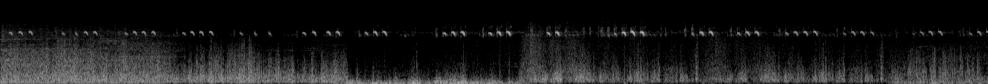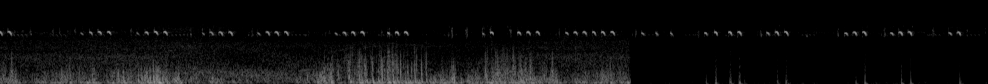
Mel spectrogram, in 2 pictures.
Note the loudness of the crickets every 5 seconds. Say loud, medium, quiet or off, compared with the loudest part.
medium, loud, medium, medium.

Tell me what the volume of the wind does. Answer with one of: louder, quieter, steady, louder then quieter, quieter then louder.
quieter.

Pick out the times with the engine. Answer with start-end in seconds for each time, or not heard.
0.0-1.9.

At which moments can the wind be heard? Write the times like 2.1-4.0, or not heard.
0.0-16.2.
